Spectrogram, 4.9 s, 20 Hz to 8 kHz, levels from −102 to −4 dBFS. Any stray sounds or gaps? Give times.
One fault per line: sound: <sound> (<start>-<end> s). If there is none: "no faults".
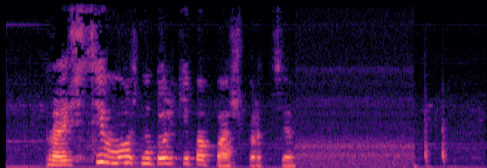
no faults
